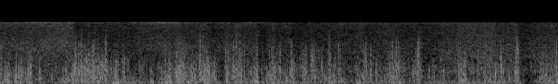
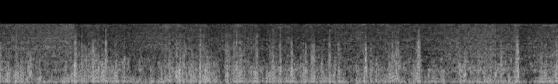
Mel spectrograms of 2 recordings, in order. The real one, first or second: first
